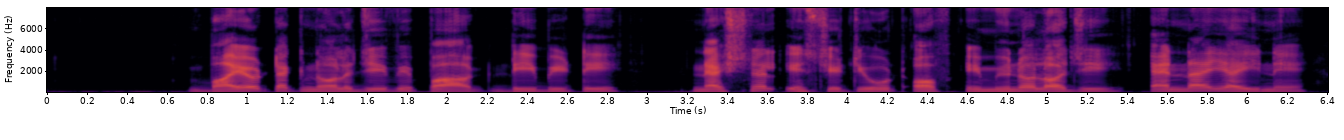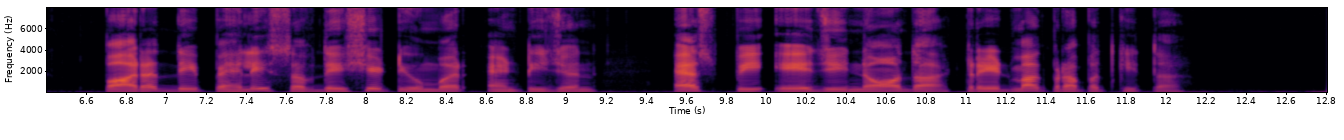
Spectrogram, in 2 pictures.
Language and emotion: Punjabi, neutral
